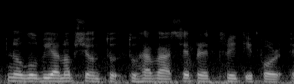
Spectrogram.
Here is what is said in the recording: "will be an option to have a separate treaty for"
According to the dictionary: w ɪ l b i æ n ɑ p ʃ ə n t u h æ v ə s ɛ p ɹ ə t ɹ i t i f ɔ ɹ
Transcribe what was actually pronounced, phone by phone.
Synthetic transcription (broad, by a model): w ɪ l b i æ n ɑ p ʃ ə n t u h æ v ə s ɛ p ɹ ə t ɹ i t i f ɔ ɹ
